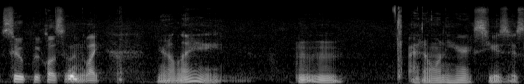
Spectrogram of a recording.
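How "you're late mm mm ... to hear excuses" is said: flirty, playful, seductive, teasing. Showing a voice actor how to seduce someone up close: playful seductive. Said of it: "that type of, like, playfulness".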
